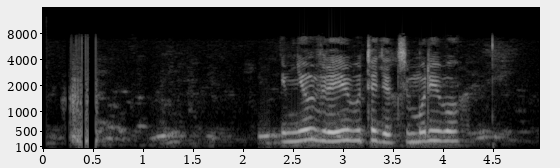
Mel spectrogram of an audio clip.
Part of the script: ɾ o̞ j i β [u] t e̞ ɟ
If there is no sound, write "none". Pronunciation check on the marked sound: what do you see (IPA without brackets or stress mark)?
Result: u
